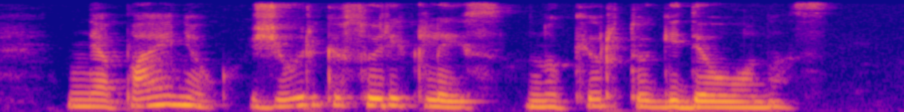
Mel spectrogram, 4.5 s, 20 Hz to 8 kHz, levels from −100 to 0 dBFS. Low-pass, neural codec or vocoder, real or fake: 7.2 kHz; none; real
